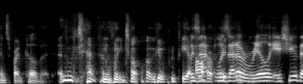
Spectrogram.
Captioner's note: laughing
